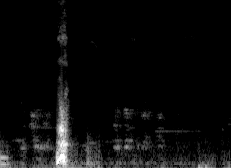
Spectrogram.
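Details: Maltipoo puppy indoors, a single short bark with a slight whimper near the one-second mark, otherwise quiet room with faint low murmurs.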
